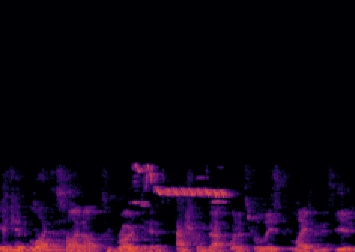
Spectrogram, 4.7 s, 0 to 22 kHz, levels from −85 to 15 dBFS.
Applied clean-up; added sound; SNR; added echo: classical method WPE with log-MMSE.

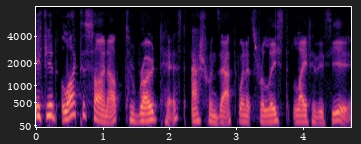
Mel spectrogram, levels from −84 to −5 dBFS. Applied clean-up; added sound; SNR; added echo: none; none; none; none.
